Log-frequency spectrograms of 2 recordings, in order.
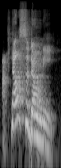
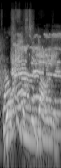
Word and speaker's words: chalcedony: I read it first and read it that way for 30 years before I heard it. Chalcedony. Yeah. Chalcedony.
